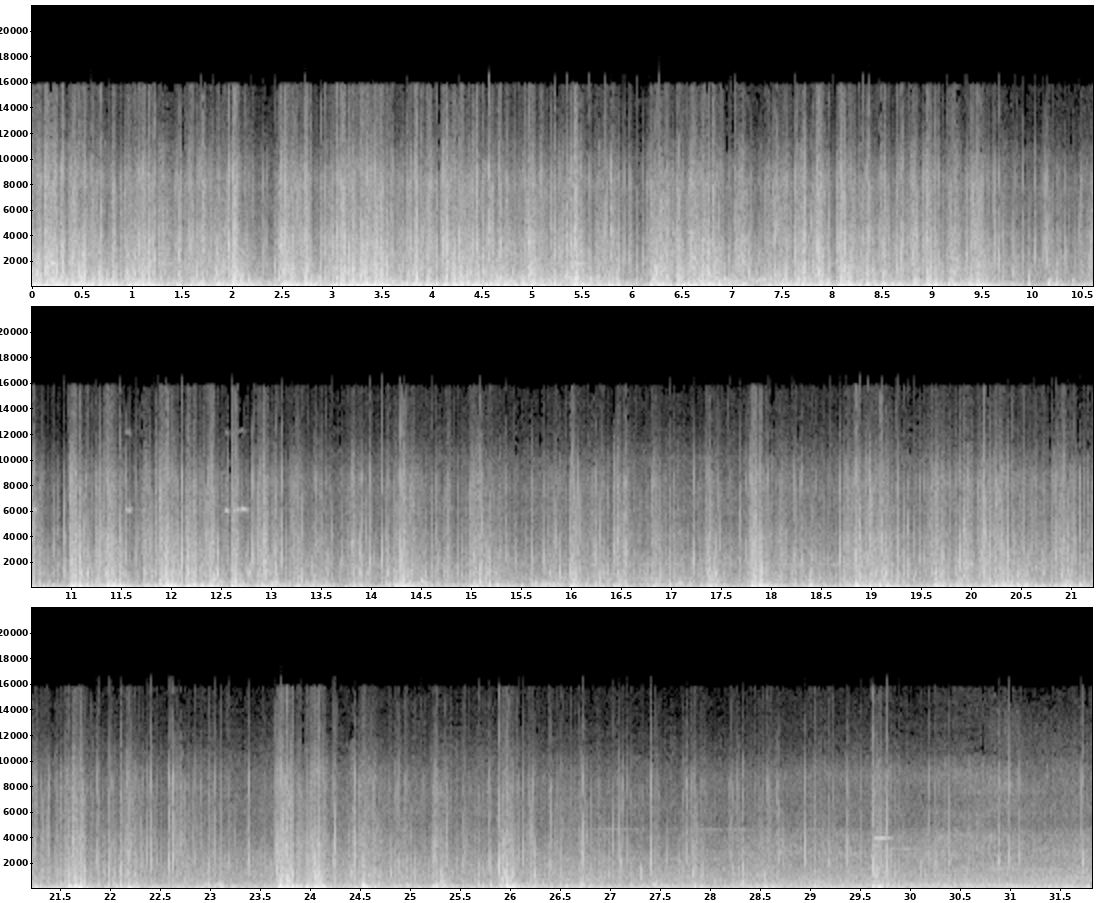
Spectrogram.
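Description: Wind buffeting the microphone of a moving phone, a loud rumble with crackling gusts. It is heaviest for the first ten seconds, then eases into uneven gusts and sharp knocks.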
